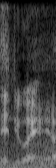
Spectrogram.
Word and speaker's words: Inouye: Inouye, but I think it's pronounced Inouye.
